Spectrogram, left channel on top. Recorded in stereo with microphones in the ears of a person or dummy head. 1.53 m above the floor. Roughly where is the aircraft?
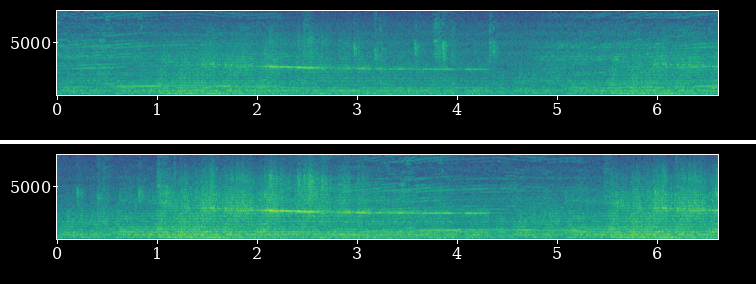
Right.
